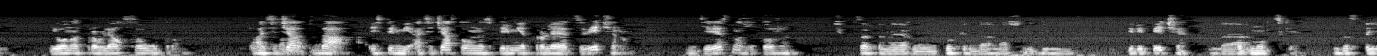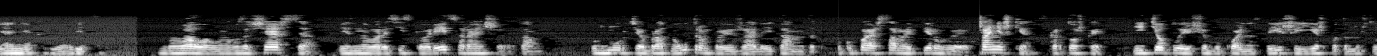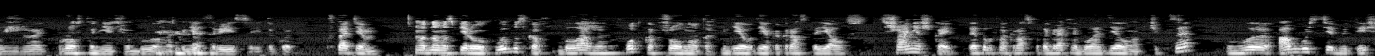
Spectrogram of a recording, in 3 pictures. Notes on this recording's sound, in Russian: Извиняюсь за качество записи этого подкаста, форс-мажор с записывающим оборудованием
